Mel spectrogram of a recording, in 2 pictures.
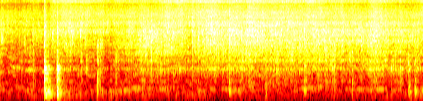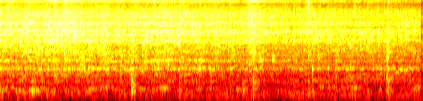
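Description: Hilsa fish frying in oil while being flipped, with a couple of sharp knocks at the start, then a steady hissing sizzle broken by light scrapes and taps.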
